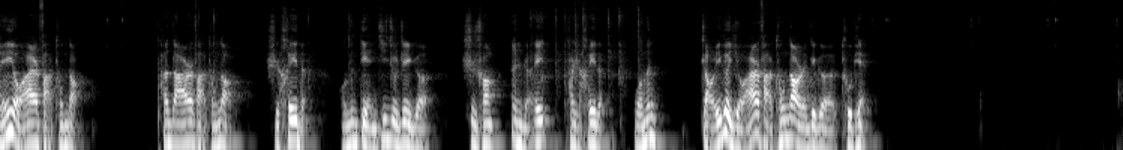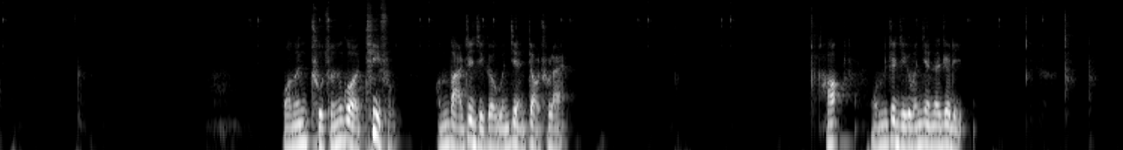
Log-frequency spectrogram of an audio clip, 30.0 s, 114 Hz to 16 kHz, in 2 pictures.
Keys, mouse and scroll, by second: 0.0 click, 1.6 click, 2.2-2.6 typing, 3.9 typing, 4.6 middle click, 5.8-6.2 scroll, 7.1-8.1 typing, 11.6 click, 18.3 click, 21.4 shift+click, 23.4 shift+click, 25.8 middle click, 26.4-27.0 scroll, 27.2 click, 28.3 click, 29.2 middle click.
